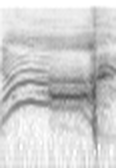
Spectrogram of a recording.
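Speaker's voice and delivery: put-on very high, panicked, shrieking child's voice. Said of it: "and they're like".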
